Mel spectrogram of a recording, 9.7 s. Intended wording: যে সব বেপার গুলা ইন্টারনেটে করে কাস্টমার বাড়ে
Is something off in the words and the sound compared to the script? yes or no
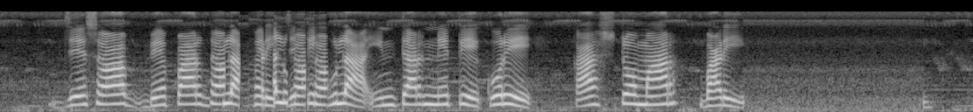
yes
